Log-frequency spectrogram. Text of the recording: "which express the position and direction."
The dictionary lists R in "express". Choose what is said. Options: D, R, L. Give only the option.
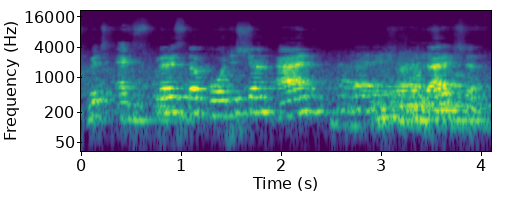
L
